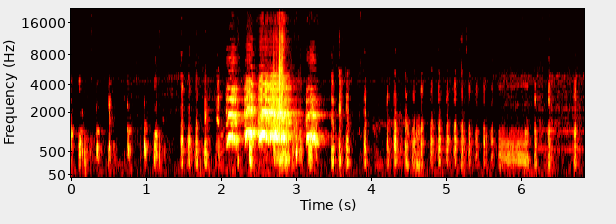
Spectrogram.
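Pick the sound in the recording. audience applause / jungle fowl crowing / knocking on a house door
jungle fowl crowing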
